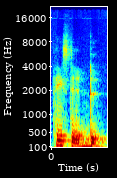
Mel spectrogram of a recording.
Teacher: Tasted, I'm activating my vocal cords. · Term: vocal cord activation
